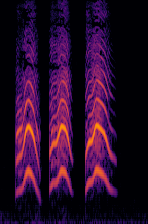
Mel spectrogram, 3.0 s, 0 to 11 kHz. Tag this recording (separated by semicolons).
seagull; birdman; birds; animals; 3naudio17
